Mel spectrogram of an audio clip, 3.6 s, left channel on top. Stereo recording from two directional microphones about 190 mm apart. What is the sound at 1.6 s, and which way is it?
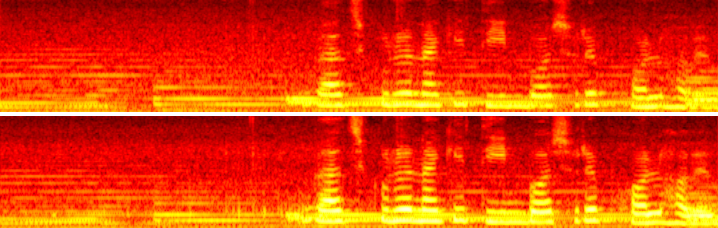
A woman's voice, 25° right (ahead or behind).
